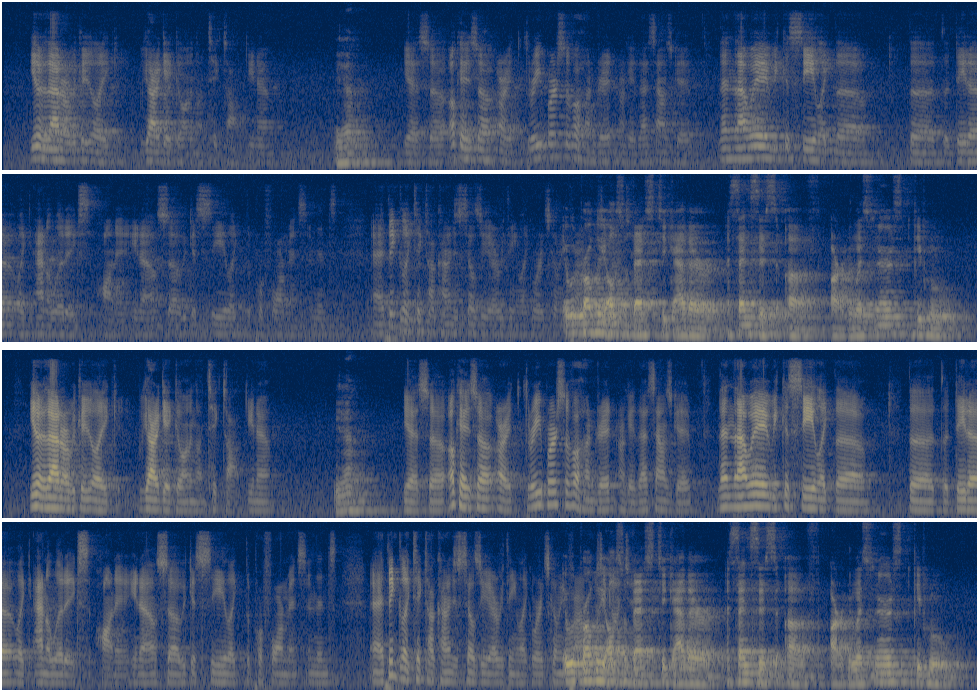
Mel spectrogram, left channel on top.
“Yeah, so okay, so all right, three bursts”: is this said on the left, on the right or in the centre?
Right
